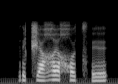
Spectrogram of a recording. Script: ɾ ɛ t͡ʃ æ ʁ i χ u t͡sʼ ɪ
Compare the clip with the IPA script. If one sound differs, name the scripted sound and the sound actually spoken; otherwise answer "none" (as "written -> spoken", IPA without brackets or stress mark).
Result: ɛ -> ɪ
